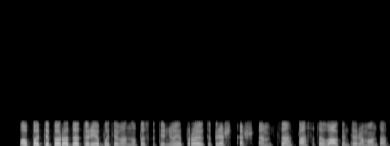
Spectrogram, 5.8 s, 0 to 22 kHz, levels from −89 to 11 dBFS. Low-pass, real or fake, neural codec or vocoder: 3.6 kHz; fake; codec, 24 kHz, 3.1 kbps, DualCodec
